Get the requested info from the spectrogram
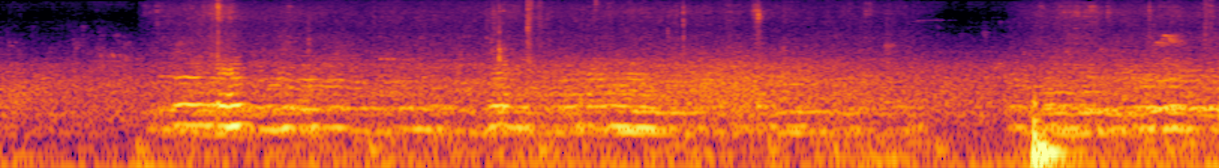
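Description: Bumblebees buzzing in flight around the entrance hole of a wooden bee box; a low, steady wing buzz starts about a second in, fades briefly, and returns near the end. A sharp thump comes about seven seconds in.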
